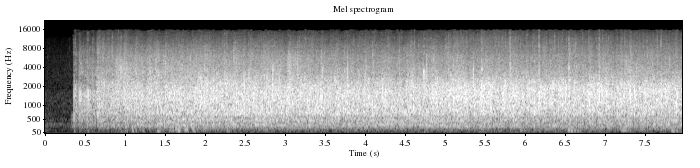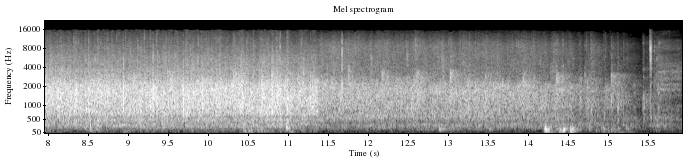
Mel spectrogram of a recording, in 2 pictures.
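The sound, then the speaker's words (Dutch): A crowd in The Hague applauds steadily to welcome the German Minister of Economic Affairs and Energy, Peter Altmaier, a dense wash of clapping that holds strong for about eleven seconds, then eases slightly and thins out before fading away at the end. “Ik vraag graag uw aandacht en uw applaus voor de Duitse minister van Economische Zaken en Energie, Peter Altmaier.”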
